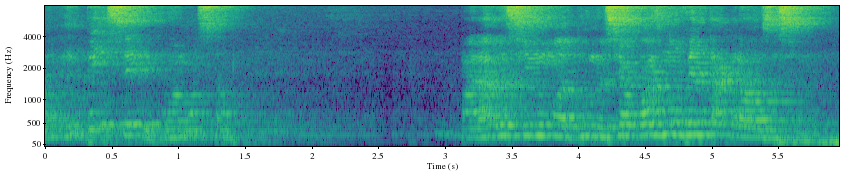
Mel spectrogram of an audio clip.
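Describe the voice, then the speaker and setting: A man with a Brazilian Portuguese accent preaching a sermon as pastor, telling stories in an animated way with acted-out quotes. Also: sits high, slight background noise. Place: large church hall. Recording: echoey church hall, voice from far off.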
